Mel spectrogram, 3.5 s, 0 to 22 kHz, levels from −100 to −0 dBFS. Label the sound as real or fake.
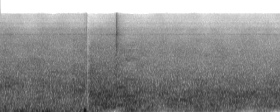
fake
